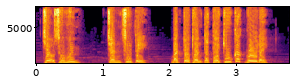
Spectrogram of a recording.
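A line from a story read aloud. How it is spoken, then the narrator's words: Loud bold shout. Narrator (Vietnamese): hắn cảm thấy sẽ có kẻ cho rằng mình sợ nên lập tức hét lớn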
